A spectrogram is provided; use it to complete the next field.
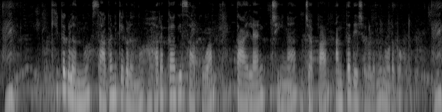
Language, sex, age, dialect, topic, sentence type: Kannada, female, 18-24, Mysore Kannada, agriculture, statement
